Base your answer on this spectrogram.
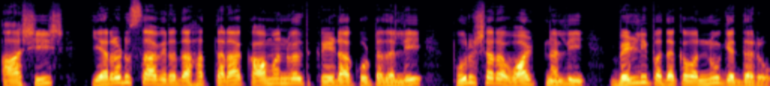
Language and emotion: Kannada, neutral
